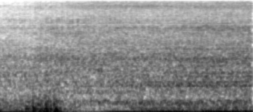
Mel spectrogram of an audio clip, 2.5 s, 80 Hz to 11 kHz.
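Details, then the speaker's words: Flood-damaged Cadillac SRX with 27k miles, bought at auction, at cold idle after first start: steady, even low rumble with no knocks, ticks or misses; sounds healthy. "sounds phenomenal"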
